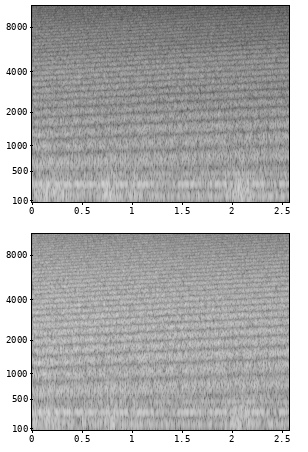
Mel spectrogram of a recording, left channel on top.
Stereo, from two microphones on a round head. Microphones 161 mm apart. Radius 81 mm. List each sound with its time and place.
0.0 s a drone: 60° right (ahead or behind); by 2.6 s 65° right (ahead or behind)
